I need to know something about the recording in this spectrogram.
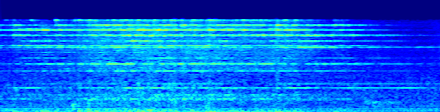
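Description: Altar bells rung at the consecration of the Mass: a cluster of high, bright tones that starts suddenly, shimmers and fades away near the end.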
